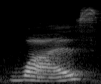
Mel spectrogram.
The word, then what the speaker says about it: was: So Jack was is our trick word, and it sounds like it has a U, but it's not. It's W-A-S.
